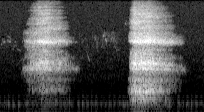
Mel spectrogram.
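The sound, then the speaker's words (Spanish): Two slow, deep breaths during a guided meditation, each a long airy whoosh lasting about a second, separated by a quiet pause. The second breath is louder and fuller than the first. “Y ahora quiero invitarte un segundo a respirar.”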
